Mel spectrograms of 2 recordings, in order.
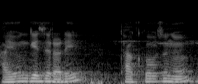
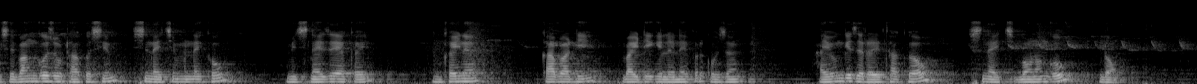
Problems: constant background noise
